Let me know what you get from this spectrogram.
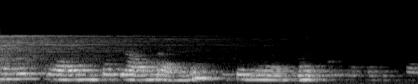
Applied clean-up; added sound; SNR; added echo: none; Crash cymbal; 19 dB; reverberation time 2.8 s.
